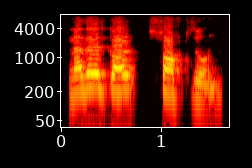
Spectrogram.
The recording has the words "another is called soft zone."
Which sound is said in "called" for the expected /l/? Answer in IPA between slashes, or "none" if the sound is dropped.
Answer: /l/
